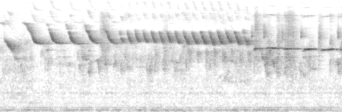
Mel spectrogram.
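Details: Breeding canaries, song played for stimulation: opening slurred descending notes speeding into a fast even trill, then a thin sustained whistle with sharp high chirps.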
